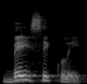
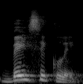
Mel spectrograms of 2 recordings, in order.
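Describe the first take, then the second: The two takes are said the same way.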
